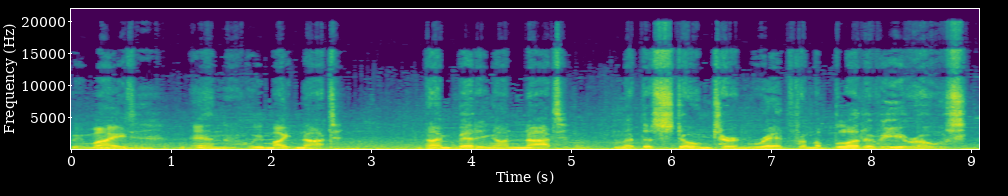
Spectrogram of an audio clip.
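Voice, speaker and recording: A man playing a gruff, loyal, fatalistic dwarf warrior in a game, speaking bluntly and solemnly with a gravelly voice. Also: rumbling low, slow, full character voice. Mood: solemn, grateful. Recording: clear background battle ambience noise.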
